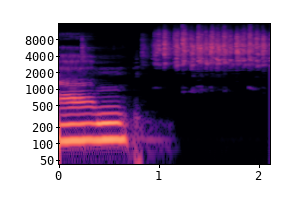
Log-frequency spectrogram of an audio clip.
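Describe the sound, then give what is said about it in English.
A short burst of a voice gives way to a steady rattling clatter of a large handful of dice shaken and tumbling together for over a second. “That's a lot of dice.”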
